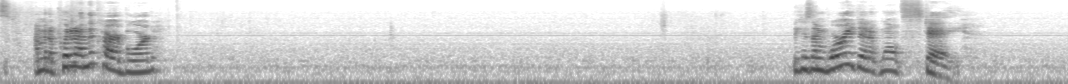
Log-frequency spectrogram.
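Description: A woman talks calmly and close by, in short bursts.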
